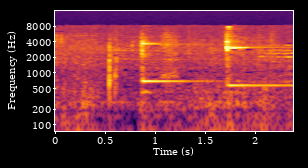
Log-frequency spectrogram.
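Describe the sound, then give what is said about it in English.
A house doorbell chimes a two-note ding-dong, each tone ringing on and fading slowly, fairly soft against faint background noise and no talking. “Nice chimes.”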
